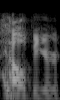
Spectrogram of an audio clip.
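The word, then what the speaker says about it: halberd: Halbert. Halbert. Am I saying that right? Halbert. Is that the correct way to pronounce it? Halbeard.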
